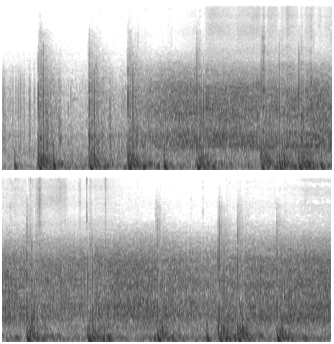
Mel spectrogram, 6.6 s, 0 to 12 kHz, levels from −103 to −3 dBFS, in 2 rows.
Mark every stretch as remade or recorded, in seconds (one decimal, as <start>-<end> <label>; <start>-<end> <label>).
0.0-2.0 recorded; 2.0-3.1 remade; 3.1-3.6 recorded; 3.6-4.4 remade; 4.4-6.6 recorded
